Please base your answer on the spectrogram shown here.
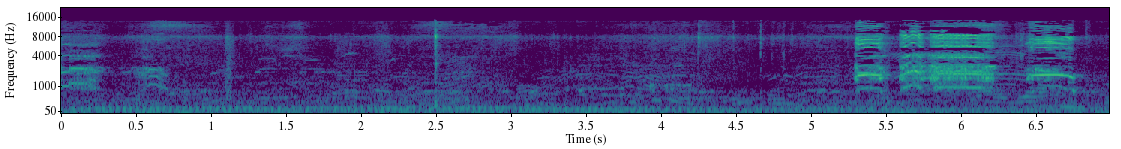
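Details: At a jungle-fowl market in Tủa Chùa, Điện Biên, northwest Vietnam, roosters take turns crowing, a loud run of harsh, drawn-out crows near the end, over a steady low engine-like hum and faint market murmur.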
